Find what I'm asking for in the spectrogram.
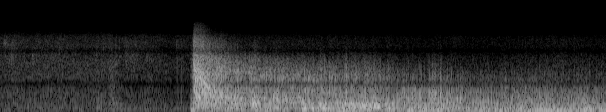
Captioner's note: thunderclap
